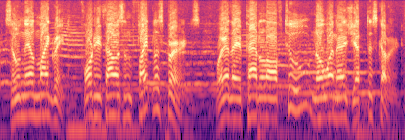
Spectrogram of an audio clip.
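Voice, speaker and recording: A man narrating an old 1960 newsreel in a brisk, wry announcer style. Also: a little high, poor audio. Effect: old newsreel soundtrack. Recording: old newsreel with loud music bed.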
